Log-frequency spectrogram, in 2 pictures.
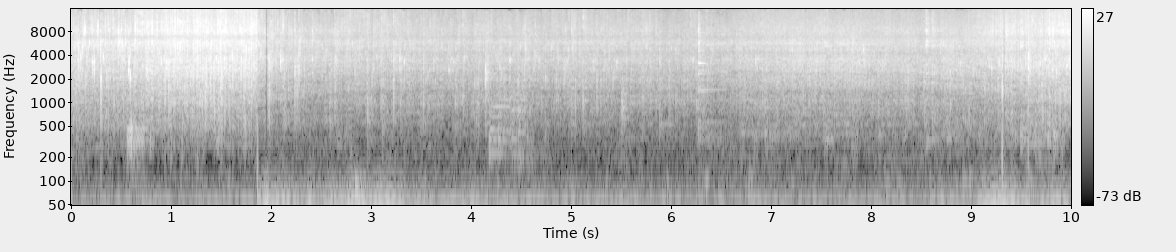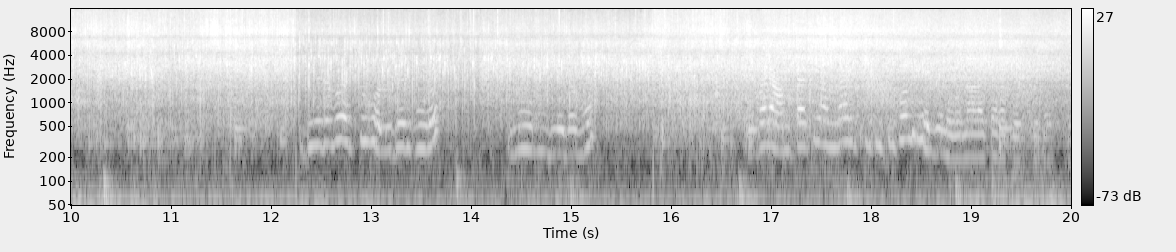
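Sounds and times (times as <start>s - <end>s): food sizzling in oil: 0.0s - 20.0s
spoon scraping and clacking: 19.0s - 19.8s.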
